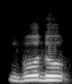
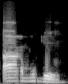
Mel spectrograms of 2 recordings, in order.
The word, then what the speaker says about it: أعبد: জি এখানে আপনি বলছেন বুদু, বুদু কোনো শব্দ নাই, একসাথে হবে লা বুদু আবুদু। যে আবার শব্দগুলো ভাঙা যাবে না, যেভাবে আবার লা বানান করে বলি।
